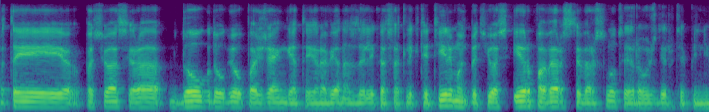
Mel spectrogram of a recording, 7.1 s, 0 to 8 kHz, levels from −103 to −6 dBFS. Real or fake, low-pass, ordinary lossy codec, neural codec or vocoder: real; 7.2 kHz; Opus, 64 kbps; none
